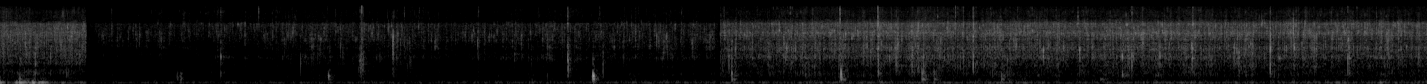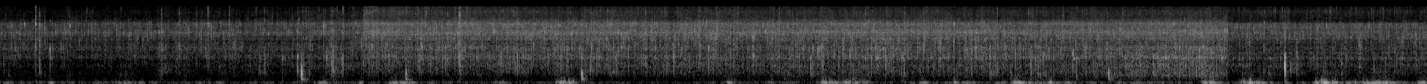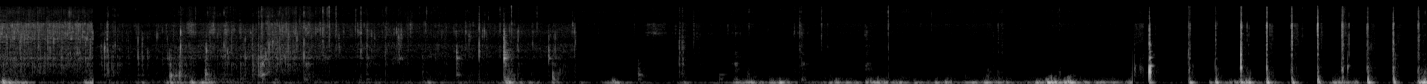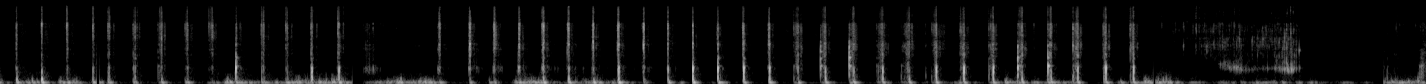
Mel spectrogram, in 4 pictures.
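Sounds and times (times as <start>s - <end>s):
deep-frying sizzle with pops: 0.0s - 34.4s.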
